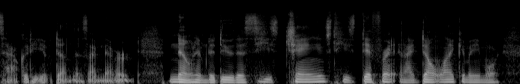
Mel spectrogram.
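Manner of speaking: mock frustrated tone, imitated frustration. Acting out a partner's words during a conflict: imitating someone frustrated. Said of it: "where I frustrated you to no end".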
